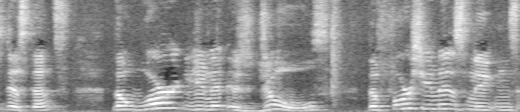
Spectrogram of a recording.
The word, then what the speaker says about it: joule: The work unit is joules. The force unit is newtons, and the distance unit is meters. Joules sounds like a diamond, but you notice it's spelt differently.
